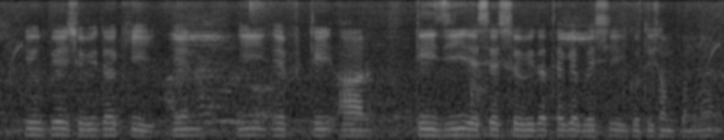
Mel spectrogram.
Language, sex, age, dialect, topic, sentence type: Bengali, male, 18-24, Northern/Varendri, banking, question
